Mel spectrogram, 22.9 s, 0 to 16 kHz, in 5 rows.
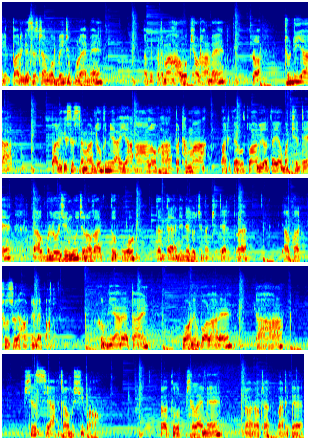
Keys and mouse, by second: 3.6-14.5 middle drag, 14.5 click, 16.4-22.9 drag.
